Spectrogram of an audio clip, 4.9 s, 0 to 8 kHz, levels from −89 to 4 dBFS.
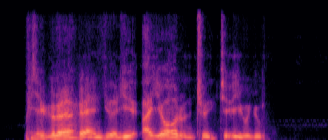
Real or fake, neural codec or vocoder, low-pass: fake; codec, 16 kHz in and 24 kHz out, 0.6 kbps, FocalCodec, streaming, 4096 codes; 7.2 kHz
